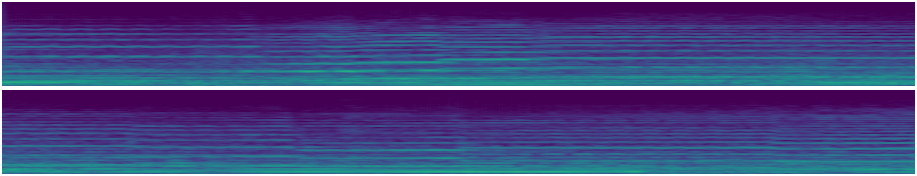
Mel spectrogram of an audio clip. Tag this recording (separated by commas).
Music, Musical instrument, Violin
